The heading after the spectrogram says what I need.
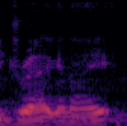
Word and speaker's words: Dragonite: later on will be Dragonite, which is why I called it night night because it'll make you go night night. And also it's spelled nit like the end of Dragon Knight.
